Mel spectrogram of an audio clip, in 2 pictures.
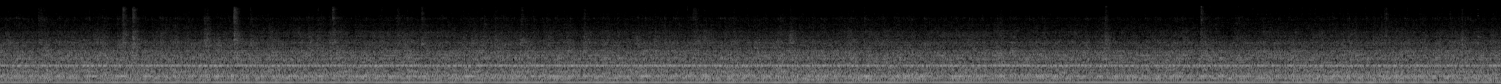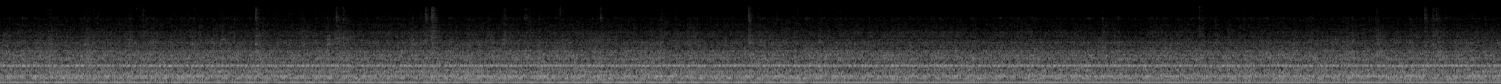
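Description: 1964 Miele Automatic 416 front-loading washing machine running, its drum turning without a pause. The motor gives a steady low hum with a high whine held on one note.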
